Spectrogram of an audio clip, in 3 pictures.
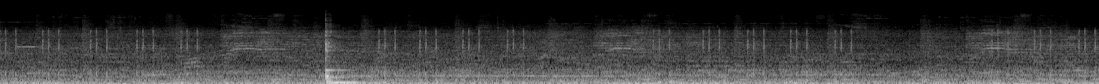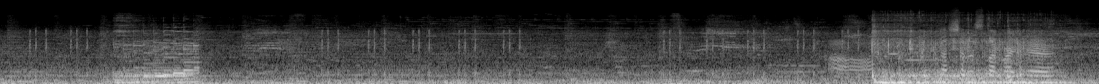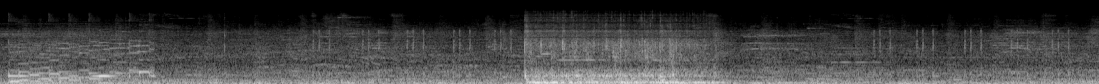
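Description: Aristocrat Lightning Link 'Tiki Fire' slot machine playing its electronic game music and chimes as the reels spin, with three louder jingles as wins are paid and credits added. Voices murmur in the background.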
